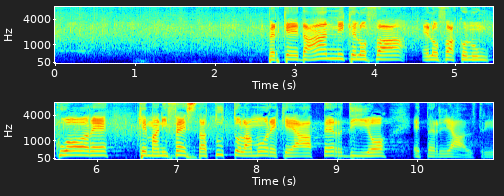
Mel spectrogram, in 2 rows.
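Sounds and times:
faint audience applause at a church sharing gathering: 0.0s - 7.8s
speech: 2.7s - 10.9s.

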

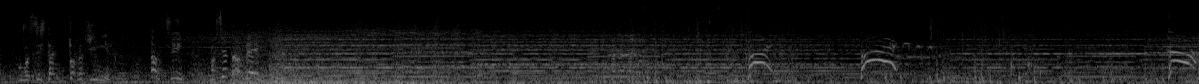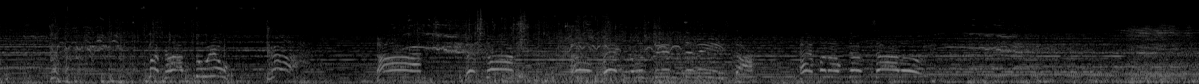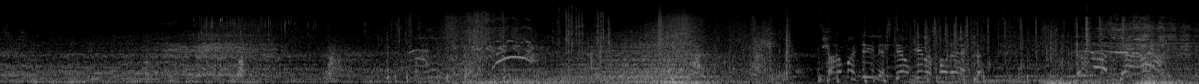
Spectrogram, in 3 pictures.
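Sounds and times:
speech: 0.2s - 3.5s
horse hooves clip-clopping: 2.1s - 35.9s
horse neighs and whinnies: 11.8s - 13.8s, 15.8s - 18.9s, 21.4s - 27.3s, 34.6s - 35.9s.

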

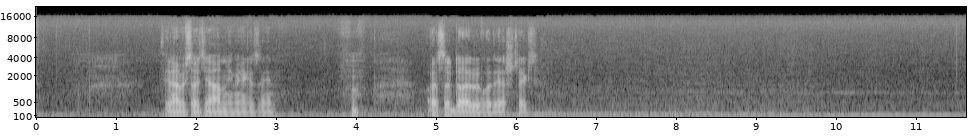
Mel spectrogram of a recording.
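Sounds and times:
cars starting to drive outside: 0.0s - 11.6s
speech: 1.6s - 3.1s, 5.0s - 6.4s.

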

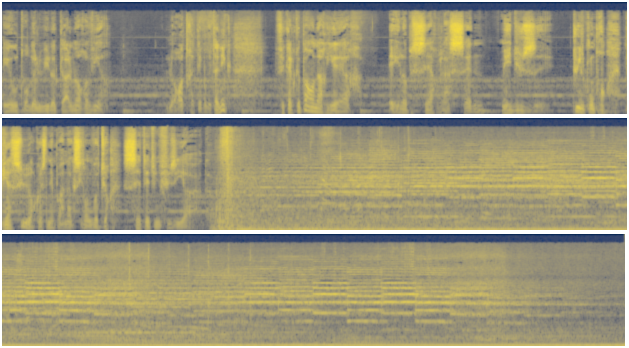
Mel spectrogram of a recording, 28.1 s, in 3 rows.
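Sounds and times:
speech: 0.0s - 1.7s, 2.5s - 13.2s
gendarmerie and rescue sirens wailing: 0.0s - 28.0s
constant low engine rumble: 12.6s - 28.0s.

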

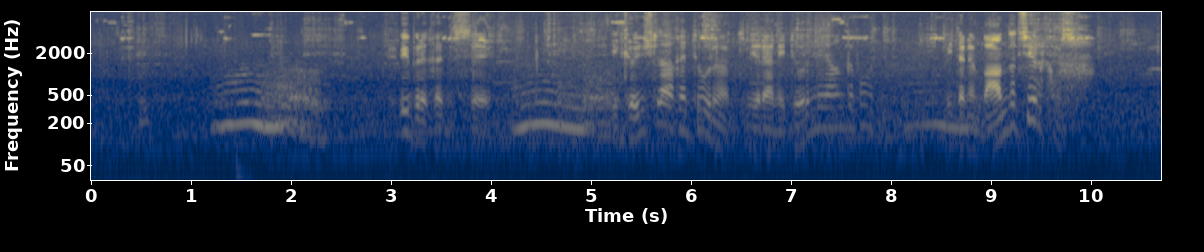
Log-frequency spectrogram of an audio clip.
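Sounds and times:
lion roaring: 1.2s - 2.4s, 4.2s - 5.5s, 7.4s - 9.0s
speech: 3.1s - 10.0s.

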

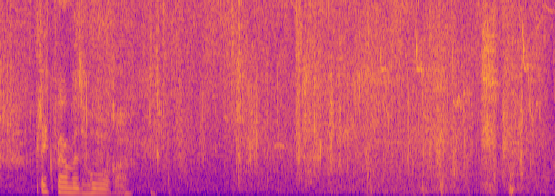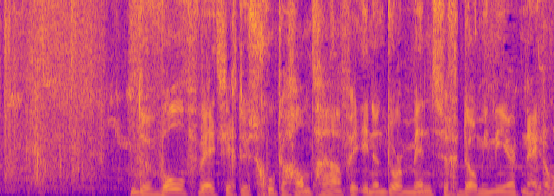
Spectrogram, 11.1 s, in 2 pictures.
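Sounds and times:
footsteps walking slowly along a path: 0.0s - 7.0s
speech: 0.4s - 1.6s, 6.9s - 11.0s.

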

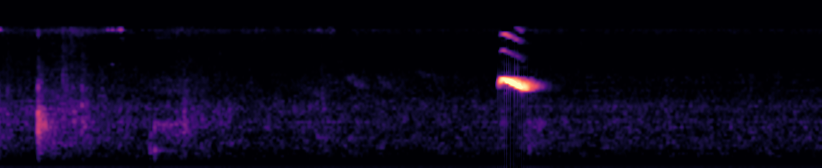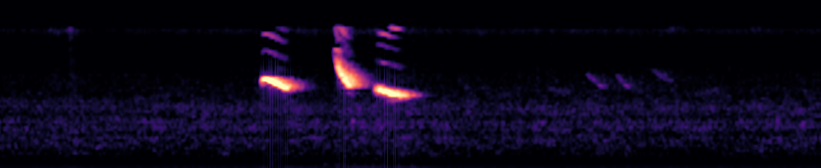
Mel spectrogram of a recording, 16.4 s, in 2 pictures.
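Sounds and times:
green-winged saltator whistle: 5.0s - 5.6s, 10.9s - 12.6s.

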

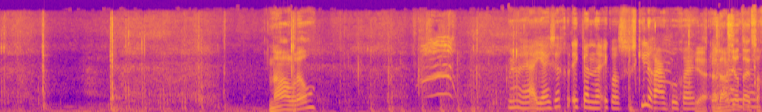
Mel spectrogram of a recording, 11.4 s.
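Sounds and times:
skateboard with hard wheels rolling: 0.0s - 11.4s
speech: 4.0s - 4.8s, 7.6s - 11.4s.

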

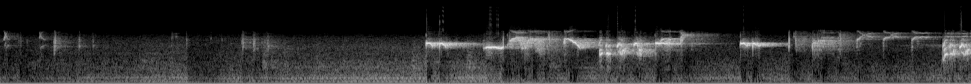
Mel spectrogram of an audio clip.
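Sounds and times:
Oriental magpie-robin song: 0.0s - 0.8s, 4.3s - 9.7s.

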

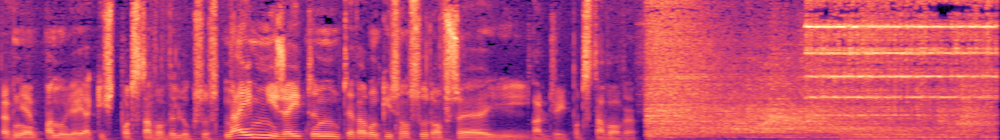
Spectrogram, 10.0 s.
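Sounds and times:
speech: 0.0s - 6.9s
sharp bell ringing: 8.1s - 10.0s.

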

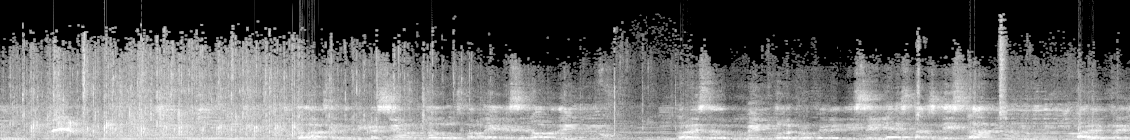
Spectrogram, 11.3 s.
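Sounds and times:
crowd applauding at a school certificate presentation: 0.0s - 5.3s
speech: 3.0s - 6.2s, 6.8s - 11.2s.

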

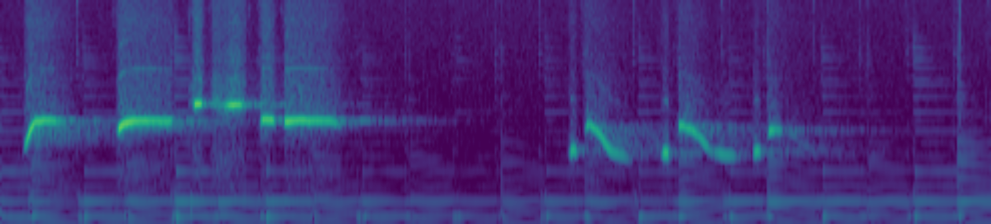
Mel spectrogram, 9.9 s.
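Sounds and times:
whistled refrain of a soldiers' song: 0.2s - 4.1s, 5.7s - 8.2s.

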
